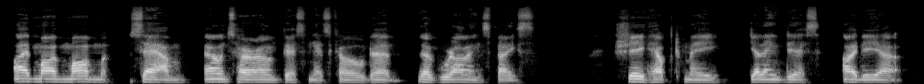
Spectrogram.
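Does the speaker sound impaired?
Yes: Down syndrome; later diagnosed with autism.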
